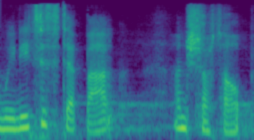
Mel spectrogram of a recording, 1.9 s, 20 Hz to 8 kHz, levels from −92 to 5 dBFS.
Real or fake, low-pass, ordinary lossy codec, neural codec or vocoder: fake; 7.2 kHz; AAC, 32 kbps; codec, 16 kHz, 0.9 kbps, LongCat-Audio-Codec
